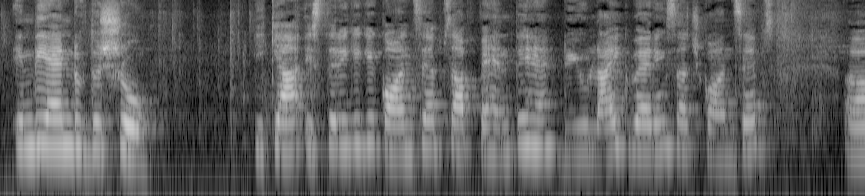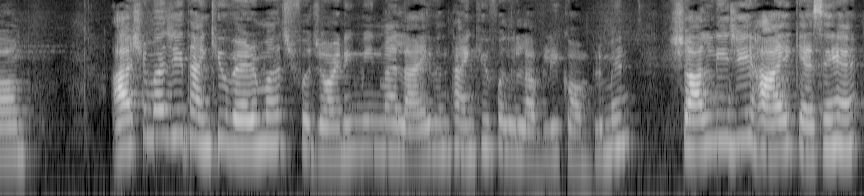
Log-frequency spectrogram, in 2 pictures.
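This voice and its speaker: A middle-aged woman with an Indian accent hosting a live fashion sales stream, greeting viewers by name and praising each piece. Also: sits high. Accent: Indian English. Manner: switches between Hindi and English, repeats "very, very beautiful".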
